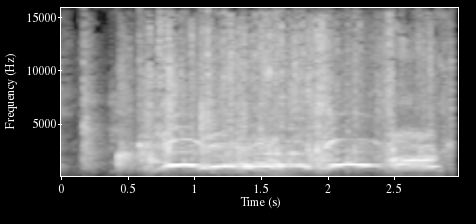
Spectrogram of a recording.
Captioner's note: audience applauds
